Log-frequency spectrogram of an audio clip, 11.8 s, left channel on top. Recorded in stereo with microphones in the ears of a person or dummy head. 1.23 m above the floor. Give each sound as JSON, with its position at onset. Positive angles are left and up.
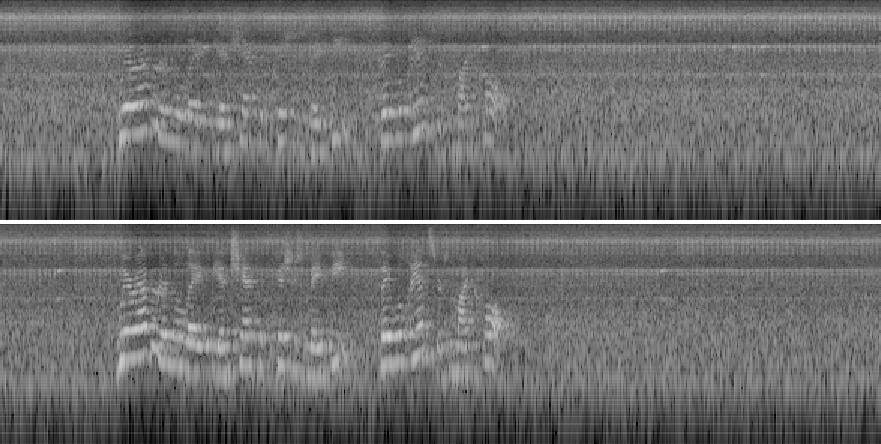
{"t": 1.5, "sound": "a woman speaking", "side_deg": -55, "distance_m": 3.5}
